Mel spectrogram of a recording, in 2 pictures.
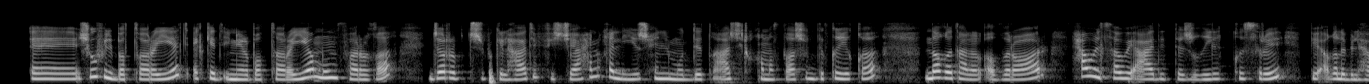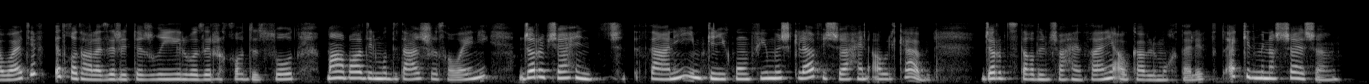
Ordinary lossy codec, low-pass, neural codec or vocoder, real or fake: none; 7.2 kHz; none; real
